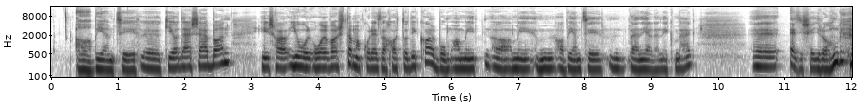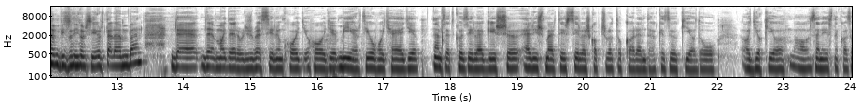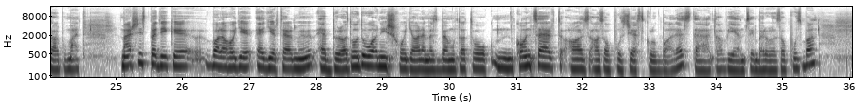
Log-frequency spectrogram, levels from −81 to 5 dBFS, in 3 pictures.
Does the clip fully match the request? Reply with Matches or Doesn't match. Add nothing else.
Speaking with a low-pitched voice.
Doesn't match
